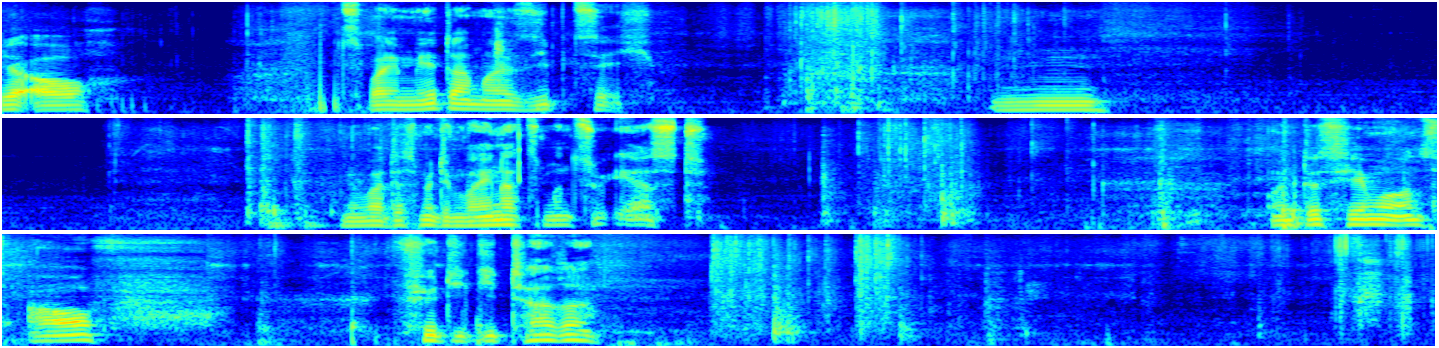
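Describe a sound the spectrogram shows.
Wrapping paper rolls rustle and crinkle as they are handled.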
